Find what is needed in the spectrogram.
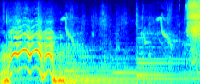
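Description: A horse whinnying: one quavering call in the first half second, over background music with long held notes.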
